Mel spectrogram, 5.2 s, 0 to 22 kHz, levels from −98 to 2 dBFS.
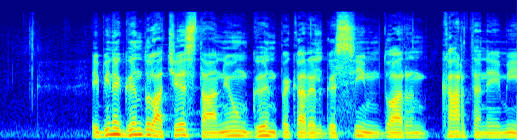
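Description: No technical faults can be heard anywhere in this speech recording. Nothing interrupts or disturbs the audio at any point.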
